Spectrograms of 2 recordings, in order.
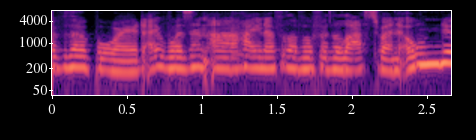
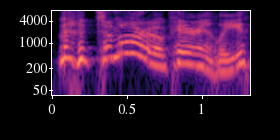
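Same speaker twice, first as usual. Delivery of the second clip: laughing through the words, higher; 7 semitones higher than usual. Real, not acted. Streamer laughing at her own date mix-up. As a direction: giggle out the correction.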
